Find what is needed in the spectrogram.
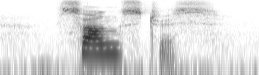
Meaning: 1. A female singer 2. A female songbird
- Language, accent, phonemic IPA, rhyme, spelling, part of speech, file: English, US, /ˈsɑŋɡ.stɹɪs/, -ɑŋɡstɹɪs, songstress, noun, En-us-songstress.ogg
